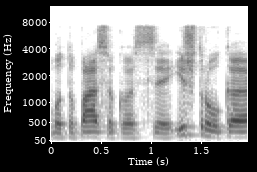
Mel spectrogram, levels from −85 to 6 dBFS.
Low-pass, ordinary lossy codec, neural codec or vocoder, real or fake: 7.2 kHz; Opus, 64 kbps; none; real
